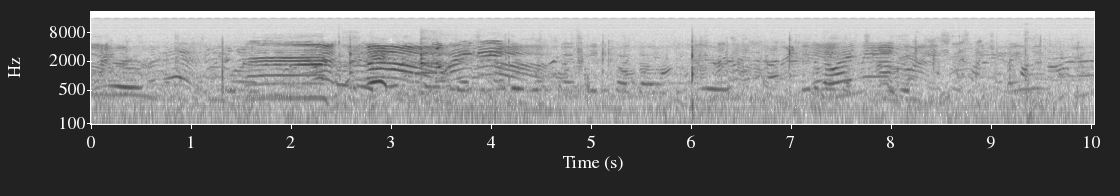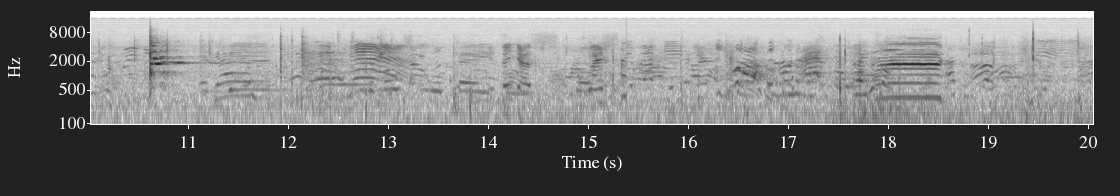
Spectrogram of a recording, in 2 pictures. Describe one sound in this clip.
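Women and girls cheer and shout excitedly outdoors.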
